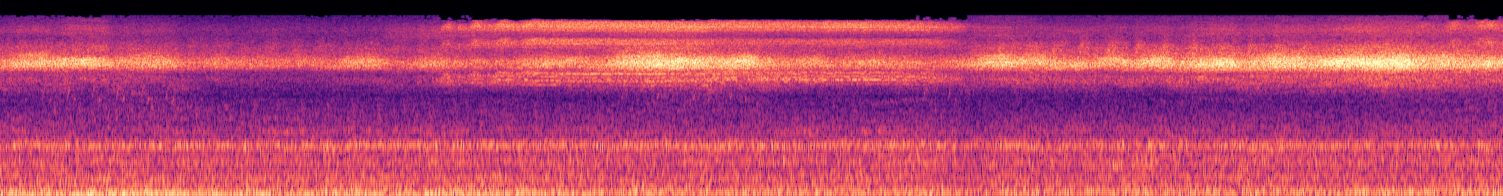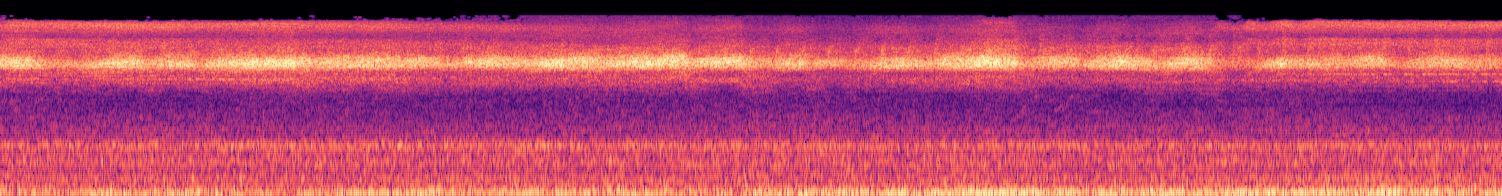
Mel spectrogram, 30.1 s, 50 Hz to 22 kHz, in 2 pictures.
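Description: Chorus of Brood XXIII 13-year periodical cicadas (Magicicada) singing in the trees: a dense, steady high drone that swells and fades every second or two over a lower, steadier hum. A second, higher buzz joins about four seconds in and stops about ten seconds in.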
